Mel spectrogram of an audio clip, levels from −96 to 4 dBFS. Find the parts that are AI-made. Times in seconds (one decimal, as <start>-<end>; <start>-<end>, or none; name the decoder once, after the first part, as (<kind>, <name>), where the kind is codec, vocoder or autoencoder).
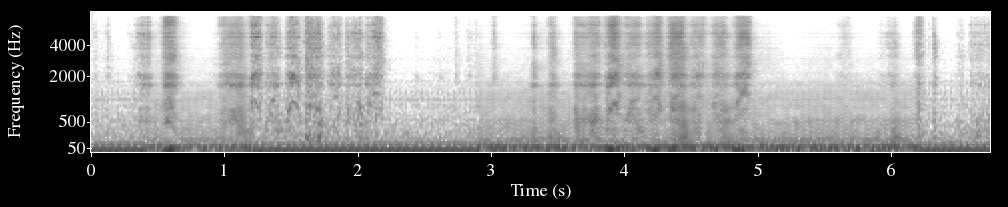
0.4-1.2 (vocoder, Vocos); 2.9-6.2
